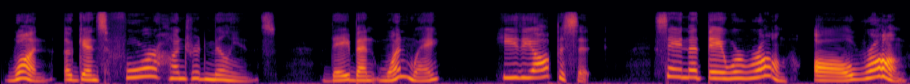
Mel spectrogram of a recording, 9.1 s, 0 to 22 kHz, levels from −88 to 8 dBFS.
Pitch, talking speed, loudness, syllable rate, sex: 260 Hz, 125 wpm, -20 LUFS, 4.0 syllables/s, female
